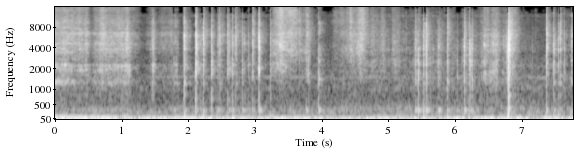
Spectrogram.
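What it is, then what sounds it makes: Metal can. A metal can is tapped with fingers in a quick, uneven series of light, dry clicks, each crisp and bright with almost no ring. A low rumble sits beneath the first second, and one sharper, louder tap stands out near the end.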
